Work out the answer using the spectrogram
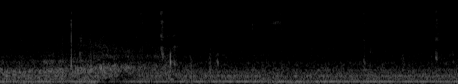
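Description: Close-mouthed chewing of a mouthful of food: soft, wet mouth sounds with a few faint clicks, over a steady low hum.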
